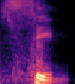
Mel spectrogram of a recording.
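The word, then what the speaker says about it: scene: UT doubt B উচ্চারিত হবে না একইভাবে সি সাইলেন্ট যেটা যেমন সিন এস সিই এন সিন এসতে স উচ্চারিত সিতে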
